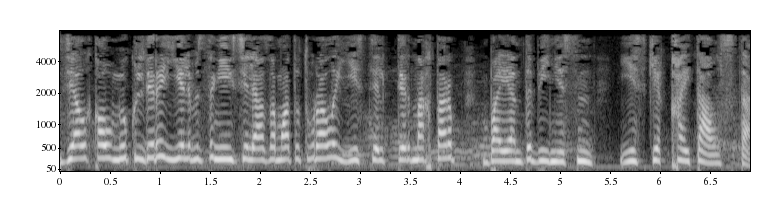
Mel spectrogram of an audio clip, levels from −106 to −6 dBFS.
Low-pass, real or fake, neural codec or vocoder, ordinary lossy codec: 7.2 kHz; real; none; MP3, 32 kbps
